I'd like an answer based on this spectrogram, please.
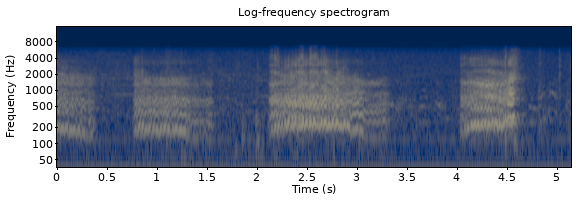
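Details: A male Papillon named Sena plays with a strawberry, giving three rough, raspy growling bursts, each lasting under a second, separated by quiet pauses.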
